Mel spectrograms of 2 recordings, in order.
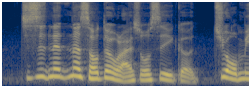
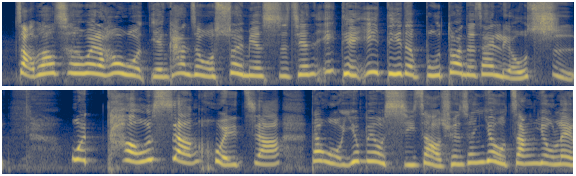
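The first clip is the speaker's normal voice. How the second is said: whiny exhaustion; 9 semitones higher, 3 dB louder than usual. Retold or imitated. Reliving exhausted night hunting parking.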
